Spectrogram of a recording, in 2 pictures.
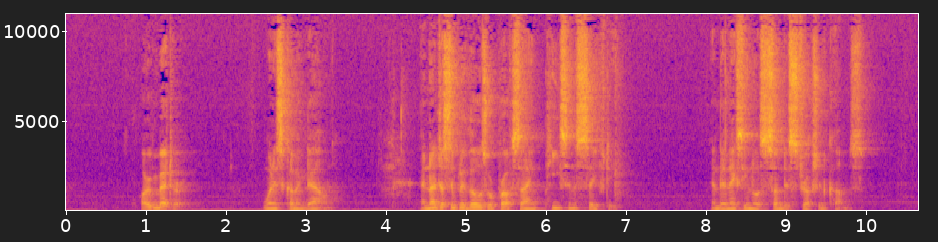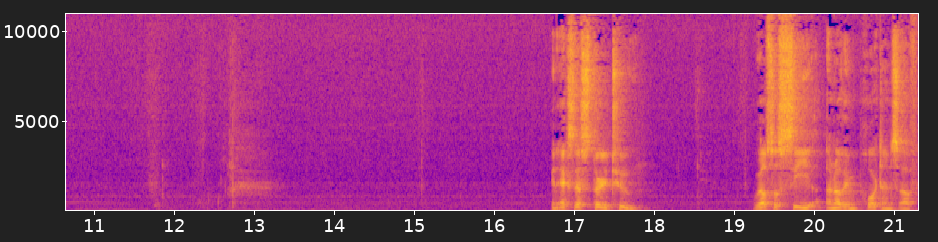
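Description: A man speaks calmly and close to a microphone, in short bursts with pauses.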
